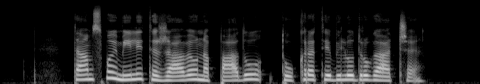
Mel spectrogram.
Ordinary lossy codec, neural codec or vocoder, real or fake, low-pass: none; autoencoder, 48 kHz, 128 numbers a frame, DAC-VAE, trained on Japanese speech; fake; 19.8 kHz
